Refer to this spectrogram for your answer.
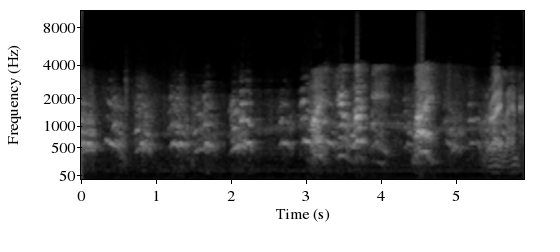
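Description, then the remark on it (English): A pack of husky sled dogs on a trail in the cold barks and yips excitedly in a dense, overlapping chorus, steady throughout, with a low hum running underneath. “Come on before them dogs run off. Ho, you huskies!”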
